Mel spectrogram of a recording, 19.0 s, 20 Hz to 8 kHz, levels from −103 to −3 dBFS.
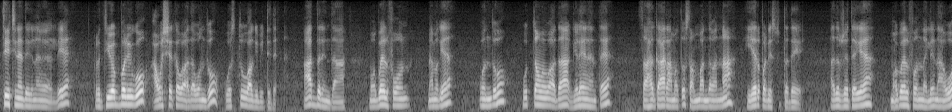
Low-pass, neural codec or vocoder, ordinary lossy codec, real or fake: none; codec, 16 kHz, 0.8 kbps, ZipCodec; none; fake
